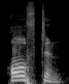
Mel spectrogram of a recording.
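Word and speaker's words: often: वी ऑफ्टन या ऑफन, दोनों pronunciation है, ध्यान से सुनना देखना इसको।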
